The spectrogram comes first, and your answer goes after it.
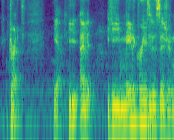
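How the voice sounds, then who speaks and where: A somewhat breathy man's voice at a very fast pace. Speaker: Twitch streamer and show co-host. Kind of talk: casual chat.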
